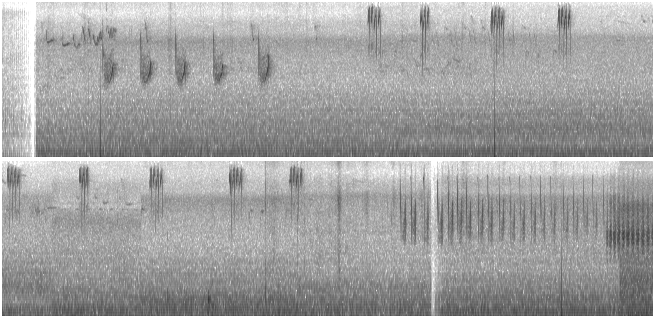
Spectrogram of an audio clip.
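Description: Wild birds calling in forest: a run of five quick falling calls, then short high notes repeated about once a second. Near the end comes a fast rattling trill.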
